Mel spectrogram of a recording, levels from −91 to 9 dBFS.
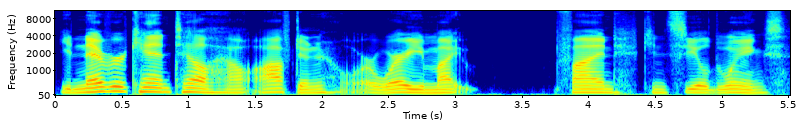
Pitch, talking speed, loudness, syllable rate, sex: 135 Hz, 140 wpm, -20 LUFS, 4.0 syllables/s, male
